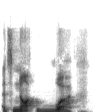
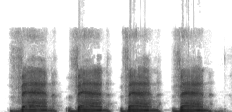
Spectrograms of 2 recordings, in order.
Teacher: there's no rounding of the mouth this is purely bottom lip on top teeth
